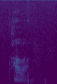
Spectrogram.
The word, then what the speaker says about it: phalam: The accent is on the first syllable, pulum.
